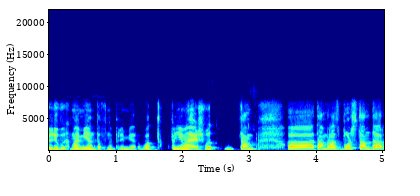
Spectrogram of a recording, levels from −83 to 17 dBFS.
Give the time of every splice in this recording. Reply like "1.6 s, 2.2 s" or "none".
1.7 s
